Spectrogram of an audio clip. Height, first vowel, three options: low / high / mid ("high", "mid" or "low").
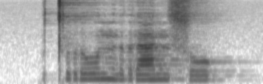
mid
